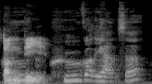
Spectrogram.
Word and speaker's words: Dundee: One of them's called Dund, the other one's called Oceans 11.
